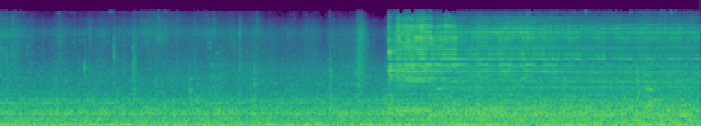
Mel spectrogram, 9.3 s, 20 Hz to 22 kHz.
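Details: Bain-marie refrigeration compressor that had been humming and shutting off from a bad capacitor/relay, now with a 3-in-1 start kit fitted: low steady hum, then the compressor kicks on with a louder, even whir.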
